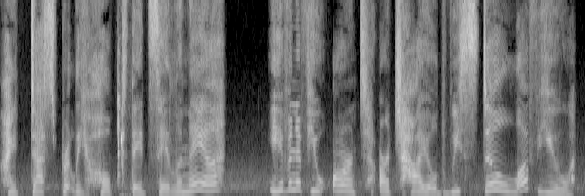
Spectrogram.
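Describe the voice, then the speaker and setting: A woman voicing an earnest young Fae girl in a game cutscene, talking in a soft, reflective, confiding way. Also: high voice, slight background noise.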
